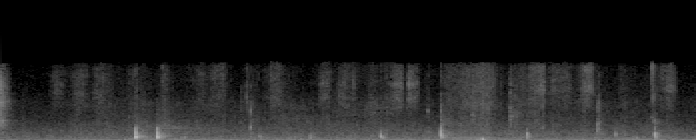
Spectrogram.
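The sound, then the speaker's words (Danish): Quiet, irregular scratches and taps of words being written on a board during a talk, a few sharper strokes standing out over a soft background hiss, with no one talking. “Og her skriver du al kærlighed.”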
